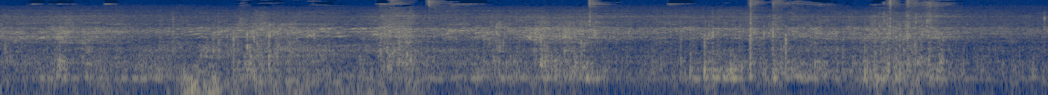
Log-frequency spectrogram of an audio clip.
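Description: Mountain bike rolling fast down a dirt singletrack trail: a steady rush of tyres on dirt with irregular rattles and knocks from the bike over the bumps.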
